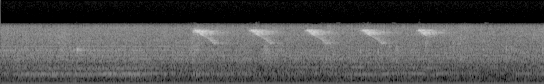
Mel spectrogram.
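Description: A chick peeping: five quick, high chirps, evenly spaced, each sliding down in pitch, starting about halfway through.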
